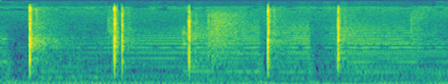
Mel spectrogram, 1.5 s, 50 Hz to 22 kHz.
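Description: A finger flicks the plastic charging case of Olike EJ1 Bluetooth 5.3 wireless earbuds five times, giving short, dry clicks with a bright tick around 1.2 kHz and almost no ring over a low steady hum. The case sounds fairly solid for its price of about 100,000 rupiah.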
